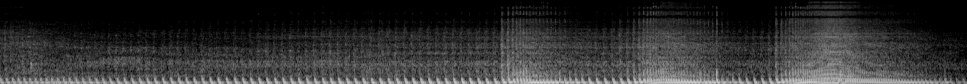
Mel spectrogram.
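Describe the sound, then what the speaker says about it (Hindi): A Jawa 42 Dual Tone motorcycle idles with a steady low thumping beat through its twin exhausts, then is revved several times in rising and falling bursts, loud and close, with no talking. "सबसे पहले यहाँ पर जो एग्जॉस्ट साउंड है वो सुन लीजिए, क्योंकि यहाँ पर आप लोग को डुअल जो एग्जॉस्ट है वो देखने में मिल जाती है।"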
